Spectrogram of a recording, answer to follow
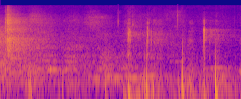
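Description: A handheld microphone being handed over and gripped, giving several short low bumps in the second half, over faint fading room noise.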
